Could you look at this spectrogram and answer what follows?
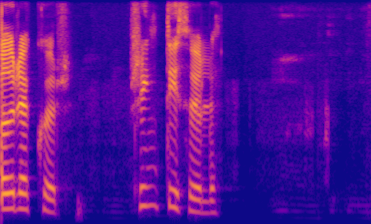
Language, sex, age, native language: Icelandic, female, 40-49, Icelandic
